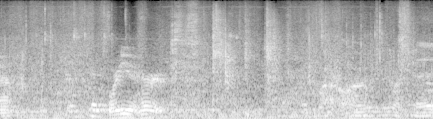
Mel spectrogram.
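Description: Indistinct voices of people talking, mixed with rustling and handling noises.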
